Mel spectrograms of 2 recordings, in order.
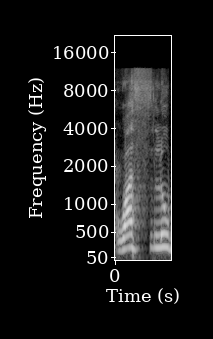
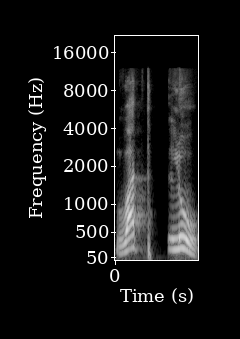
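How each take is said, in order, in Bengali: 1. মাঝের ব্যঞ্জনটি s ধ্বনি। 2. মাঝের ব্যঞ্জনটি t ধ্বনি। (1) "ওয়াসলু বললে হ- ভুল হয়ে যাবে" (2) "এটা তা আর উপরে সাকিন"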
